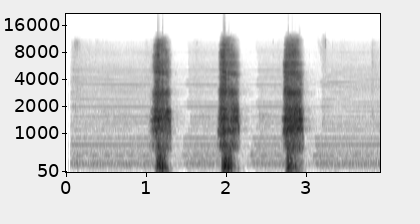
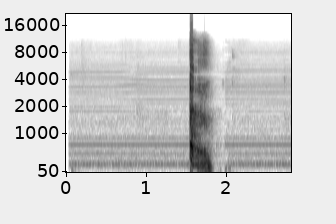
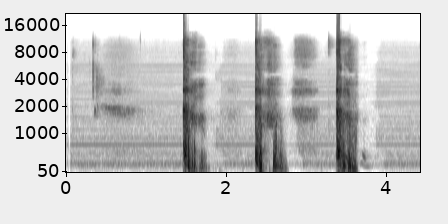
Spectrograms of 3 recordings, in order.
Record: {"exhalation_length": "3.9 s", "exhalation_amplitude": 32768, "exhalation_signal_mean_std_ratio": 0.35, "cough_length": "2.8 s", "cough_amplitude": 32768, "cough_signal_mean_std_ratio": 0.22, "three_cough_length": "4.4 s", "three_cough_amplitude": 32768, "three_cough_signal_mean_std_ratio": 0.3, "survey_phase": "beta (2021-08-13 to 2022-03-07)", "age": "45-64", "gender": "Female", "wearing_mask": "No", "symptom_none": true, "smoker_status": "Prefer not to say", "respiratory_condition_asthma": false, "respiratory_condition_other": false, "recruitment_source": "REACT", "submission_delay": "1 day", "covid_test_result": "Negative", "covid_test_method": "RT-qPCR", "influenza_a_test_result": "Negative", "influenza_b_test_result": "Negative"}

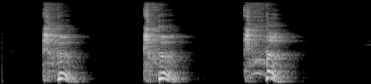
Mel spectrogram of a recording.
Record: {"three_cough_length": "3.7 s", "three_cough_amplitude": 32768, "three_cough_signal_mean_std_ratio": 0.43, "survey_phase": "alpha (2021-03-01 to 2021-08-12)", "age": "18-44", "gender": "Male", "wearing_mask": "No", "symptom_none": true, "smoker_status": "Never smoked", "respiratory_condition_asthma": false, "respiratory_condition_other": false, "recruitment_source": "REACT", "submission_delay": "4 days", "covid_test_result": "Negative", "covid_test_method": "RT-qPCR"}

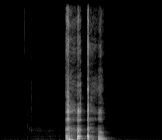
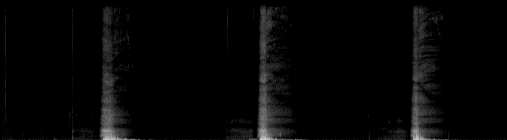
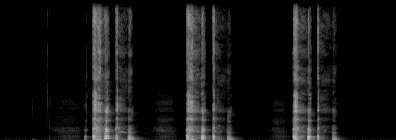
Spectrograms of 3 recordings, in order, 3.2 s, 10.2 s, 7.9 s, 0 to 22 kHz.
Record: {"cough_length": "3.2 s", "cough_amplitude": 16569, "cough_signal_mean_std_ratio": 0.25, "exhalation_length": "10.2 s", "exhalation_amplitude": 18888, "exhalation_signal_mean_std_ratio": 0.22, "three_cough_length": "7.9 s", "three_cough_amplitude": 14700, "three_cough_signal_mean_std_ratio": 0.3, "survey_phase": "beta (2021-08-13 to 2022-03-07)", "age": "45-64", "gender": "Female", "wearing_mask": "No", "symptom_none": true, "smoker_status": "Never smoked", "respiratory_condition_asthma": false, "respiratory_condition_other": false, "recruitment_source": "REACT", "submission_delay": "1 day", "covid_test_result": "Negative", "covid_test_method": "RT-qPCR"}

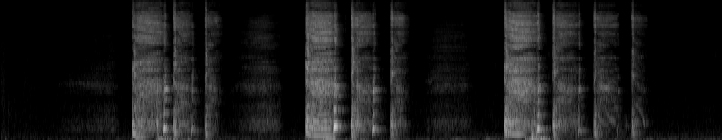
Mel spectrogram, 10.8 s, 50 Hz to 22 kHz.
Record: {"three_cough_length": "10.8 s", "three_cough_amplitude": 8939, "three_cough_signal_mean_std_ratio": 0.36, "survey_phase": "beta (2021-08-13 to 2022-03-07)", "age": "45-64", "gender": "Female", "wearing_mask": "No", "symptom_cough_any": true, "symptom_runny_or_blocked_nose": true, "symptom_shortness_of_breath": true, "symptom_abdominal_pain": true, "symptom_diarrhoea": true, "symptom_fatigue": true, "symptom_fever_high_temperature": true, "symptom_headache": true, "symptom_change_to_sense_of_smell_or_taste": true, "symptom_onset": "2 days", "smoker_status": "Ex-smoker", "respiratory_condition_asthma": false, "respiratory_condition_other": false, "recruitment_source": "Test and Trace", "submission_delay": "1 day", "covid_test_result": "Positive", "covid_test_method": "RT-qPCR"}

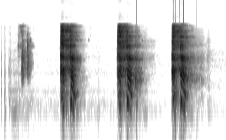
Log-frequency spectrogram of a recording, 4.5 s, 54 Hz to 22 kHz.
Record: {"three_cough_length": "4.5 s", "three_cough_amplitude": 32768, "three_cough_signal_mean_std_ratio": 0.35, "survey_phase": "beta (2021-08-13 to 2022-03-07)", "age": "45-64", "gender": "Female", "wearing_mask": "No", "symptom_none": true, "smoker_status": "Never smoked", "respiratory_condition_asthma": false, "respiratory_condition_other": false, "recruitment_source": "REACT", "submission_delay": "1 day", "covid_test_result": "Negative", "covid_test_method": "RT-qPCR", "covid_ct_value": 47.0, "covid_ct_gene": "N gene"}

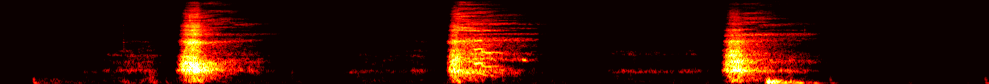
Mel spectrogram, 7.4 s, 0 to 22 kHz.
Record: {"exhalation_length": "7.4 s", "exhalation_amplitude": 9321, "exhalation_signal_mean_std_ratio": 0.29, "survey_phase": "alpha (2021-03-01 to 2021-08-12)", "age": "65+", "gender": "Female", "wearing_mask": "No", "symptom_none": true, "smoker_status": "Ex-smoker", "respiratory_condition_asthma": false, "respiratory_condition_other": false, "recruitment_source": "REACT", "submission_delay": "2 days", "covid_test_result": "Negative", "covid_test_method": "RT-qPCR"}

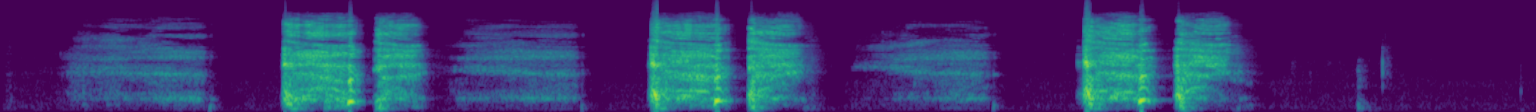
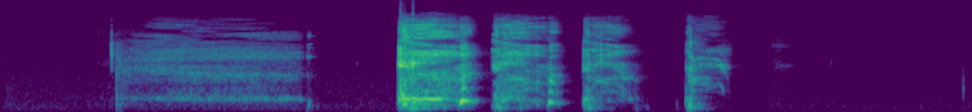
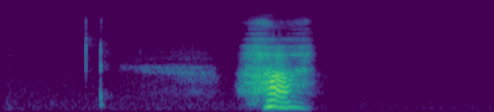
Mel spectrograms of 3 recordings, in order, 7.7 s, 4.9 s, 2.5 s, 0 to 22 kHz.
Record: {"three_cough_length": "7.7 s", "three_cough_amplitude": 32768, "three_cough_signal_mean_std_ratio": 0.36, "cough_length": "4.9 s", "cough_amplitude": 32768, "cough_signal_mean_std_ratio": 0.29, "exhalation_length": "2.5 s", "exhalation_amplitude": 28999, "exhalation_signal_mean_std_ratio": 0.21, "survey_phase": "beta (2021-08-13 to 2022-03-07)", "age": "45-64", "gender": "Female", "wearing_mask": "No", "symptom_cough_any": true, "symptom_runny_or_blocked_nose": true, "symptom_sore_throat": true, "symptom_diarrhoea": true, "symptom_fever_high_temperature": true, "symptom_change_to_sense_of_smell_or_taste": true, "smoker_status": "Never smoked", "respiratory_condition_asthma": false, "respiratory_condition_other": false, "recruitment_source": "Test and Trace", "submission_delay": "1 day", "covid_test_result": "Positive", "covid_test_method": "LFT"}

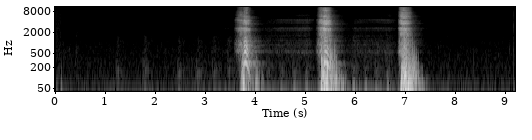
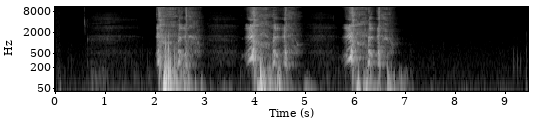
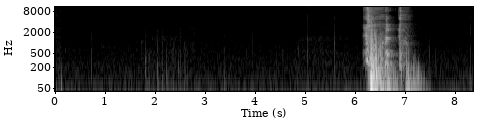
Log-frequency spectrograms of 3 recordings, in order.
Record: {"exhalation_length": "9.2 s", "exhalation_amplitude": 17221, "exhalation_signal_mean_std_ratio": 0.23, "three_cough_length": "9.5 s", "three_cough_amplitude": 13904, "three_cough_signal_mean_std_ratio": 0.33, "cough_length": "8.4 s", "cough_amplitude": 32767, "cough_signal_mean_std_ratio": 0.16, "survey_phase": "beta (2021-08-13 to 2022-03-07)", "age": "45-64", "gender": "Male", "wearing_mask": "No", "symptom_none": true, "symptom_onset": "12 days", "smoker_status": "Never smoked", "respiratory_condition_asthma": false, "respiratory_condition_other": false, "recruitment_source": "REACT", "submission_delay": "3 days", "covid_test_result": "Negative", "covid_test_method": "RT-qPCR", "influenza_a_test_result": "Unknown/Void", "influenza_b_test_result": "Unknown/Void"}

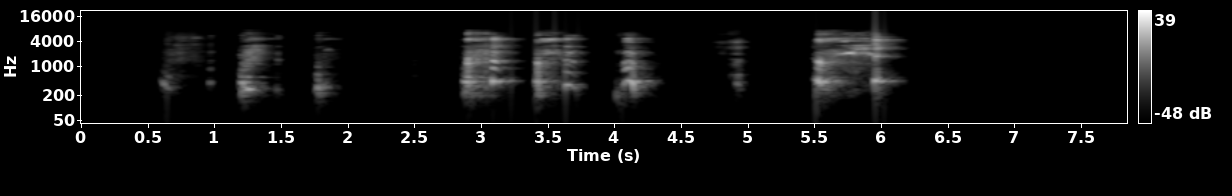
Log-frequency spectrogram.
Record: {"three_cough_length": "7.9 s", "three_cough_amplitude": 27555, "three_cough_signal_mean_std_ratio": 0.32, "survey_phase": "beta (2021-08-13 to 2022-03-07)", "age": "45-64", "gender": "Female", "wearing_mask": "No", "symptom_cough_any": true, "symptom_shortness_of_breath": true, "symptom_sore_throat": true, "symptom_onset": "12 days", "smoker_status": "Never smoked", "respiratory_condition_asthma": false, "respiratory_condition_other": true, "recruitment_source": "REACT", "submission_delay": "2 days", "covid_test_result": "Negative", "covid_test_method": "RT-qPCR"}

